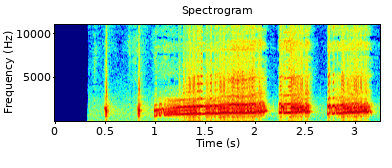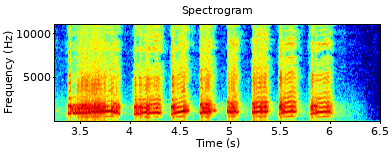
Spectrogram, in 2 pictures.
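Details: Wild junglefowl hen from Sumatra calling to draw in males: two faint clicks, a long raspy note, then a run of loud choppy notes that shorten and quicken toward the end.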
